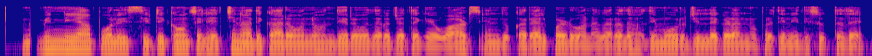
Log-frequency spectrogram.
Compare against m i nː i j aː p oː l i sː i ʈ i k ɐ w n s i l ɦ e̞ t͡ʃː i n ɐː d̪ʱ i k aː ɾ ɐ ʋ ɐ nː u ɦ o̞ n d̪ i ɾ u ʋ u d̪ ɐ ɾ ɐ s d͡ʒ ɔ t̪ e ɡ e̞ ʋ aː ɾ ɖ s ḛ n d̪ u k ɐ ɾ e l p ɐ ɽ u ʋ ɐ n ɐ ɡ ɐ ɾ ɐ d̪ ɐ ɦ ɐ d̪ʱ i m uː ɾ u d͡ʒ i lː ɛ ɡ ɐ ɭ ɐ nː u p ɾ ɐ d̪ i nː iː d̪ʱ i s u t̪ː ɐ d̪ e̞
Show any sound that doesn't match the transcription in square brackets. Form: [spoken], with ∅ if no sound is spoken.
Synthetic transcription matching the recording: m i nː i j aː p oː l i sː i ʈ i k ɐ w n s i l ɦ e̞ t͡ʃː i n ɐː d̪ʱ i k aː ɾ ɐ ʋ ɐ nː u ɦ o̞ n d̪ i ɾ u ʋ u d̪ ɐ ɾ ɐ [∅] d͡ʒ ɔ t̪ e ɡ e̞ ʋ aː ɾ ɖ s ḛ n d̪ u k ɐ ɾ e l p ɐ ɽ u ʋ ɐ n ɐ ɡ ɐ ɾ ɐ d̪ ɐ ɦ ɐ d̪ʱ i m uː ɾ u d͡ʒ i lː ɛ ɡ ɐ ɭ ɐ nː u p ɾ ɐ [t̪] i [n] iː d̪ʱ i s u t̪ː ɐ d̪ e̞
